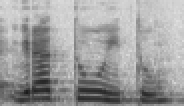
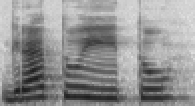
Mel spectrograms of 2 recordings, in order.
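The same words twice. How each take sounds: First: Gratuito stressed on TU, ui as one sound; correct stress. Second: Gratuito drawn out slowly as gra-tu-Í-to; wrong stress. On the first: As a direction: hit tui in gratuito. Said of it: "o correto é gratuito". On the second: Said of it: "quando o correto é gratuito". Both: Shown as a demonstration.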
